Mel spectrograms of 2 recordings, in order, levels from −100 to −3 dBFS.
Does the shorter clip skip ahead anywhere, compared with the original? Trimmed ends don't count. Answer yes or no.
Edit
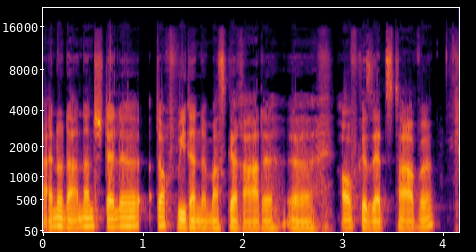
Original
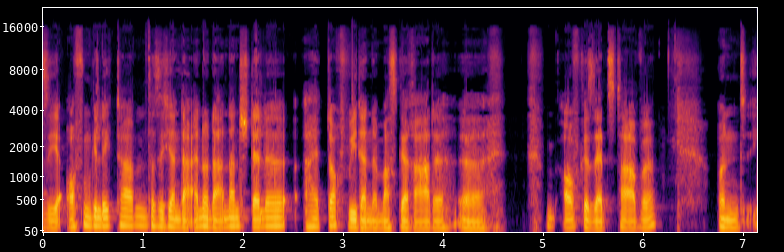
yes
